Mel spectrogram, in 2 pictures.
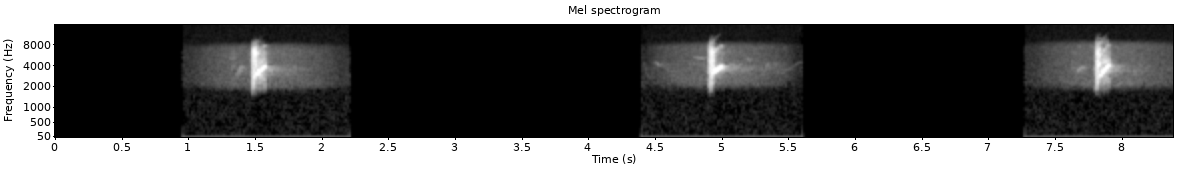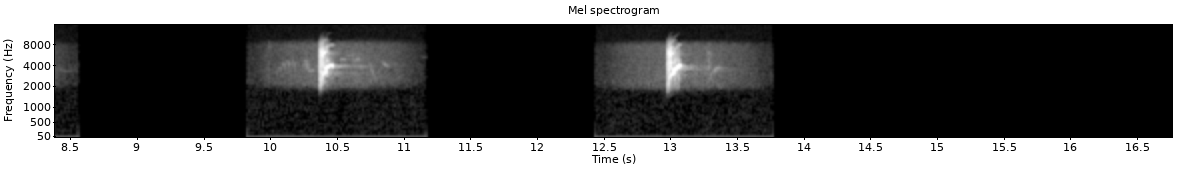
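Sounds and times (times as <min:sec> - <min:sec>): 
bird chirping: 0:01.3 - 0:01.8, 0:04.8 - 0:05.4, 0:07.6 - 0:08.1, 0:10.0 - 0:10.9, 0:12.9 - 0:13.5.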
